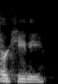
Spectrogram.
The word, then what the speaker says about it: Urquidy: Urquidy.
